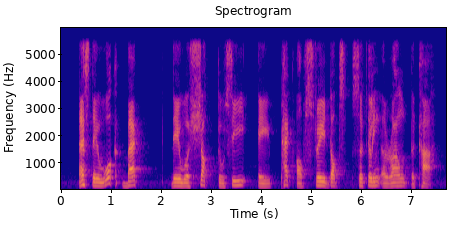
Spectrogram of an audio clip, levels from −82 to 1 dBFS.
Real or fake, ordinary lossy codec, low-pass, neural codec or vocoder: fake; none; 5.4 kHz; codec, 44.1 kHz, 7.8 kbps, Pupu-Codec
